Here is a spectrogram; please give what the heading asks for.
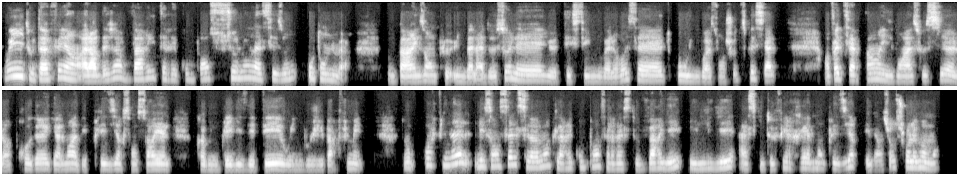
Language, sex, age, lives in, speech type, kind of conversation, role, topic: French, female, 20-24, France, read, expert-assistant, expert, Comment fait-on pour éviter de retomber dans ses vieilles habitudes quand on veut changer quelque chose dans sa vie ?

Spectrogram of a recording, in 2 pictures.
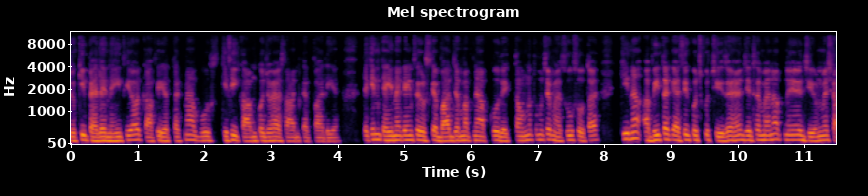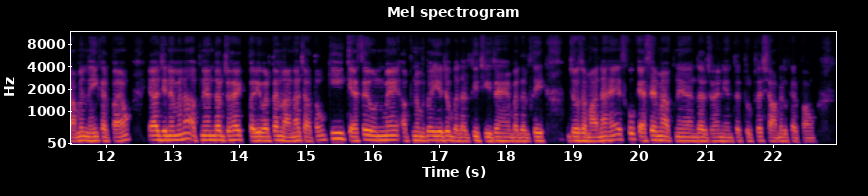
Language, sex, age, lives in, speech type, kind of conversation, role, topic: Hindi, male, 45-49, India, conversation, advice, user, तेज़ी से बदलती दुनिया में मैं अपने दैनिक जीवन में बदलावों के साथ खुद को कैसे ढाल सकता/सकती हूँ?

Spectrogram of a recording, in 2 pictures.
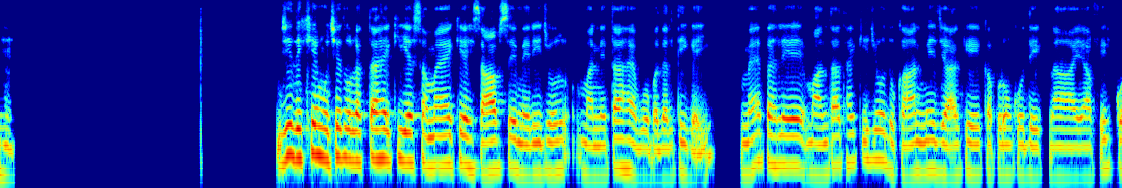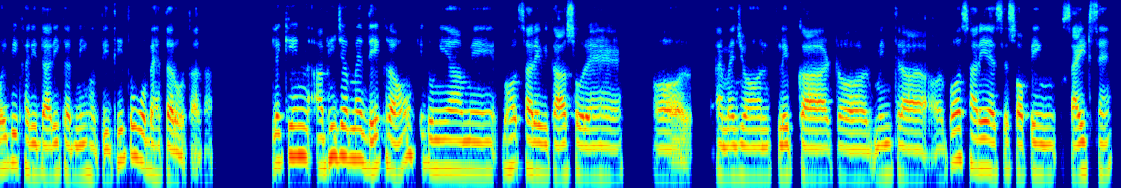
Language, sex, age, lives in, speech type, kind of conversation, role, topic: Hindi, male, 25-29, India, conversation, unstructured, none, ऑनलाइन खरीदारी और बाजार में खरीदारी में से आपको कौन-सा तरीका अधिक पसंद है?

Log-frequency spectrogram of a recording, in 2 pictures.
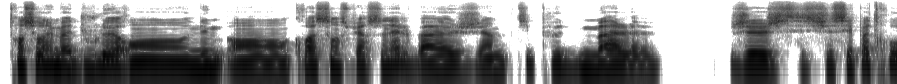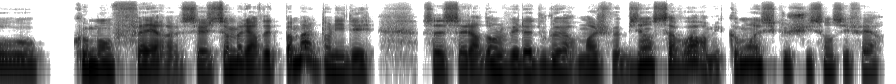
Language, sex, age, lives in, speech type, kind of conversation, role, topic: French, male, 25-29, France, conversation, advice, user, Comment puis-je transformer ma douleur après une rupture en véritable croissance personnelle ?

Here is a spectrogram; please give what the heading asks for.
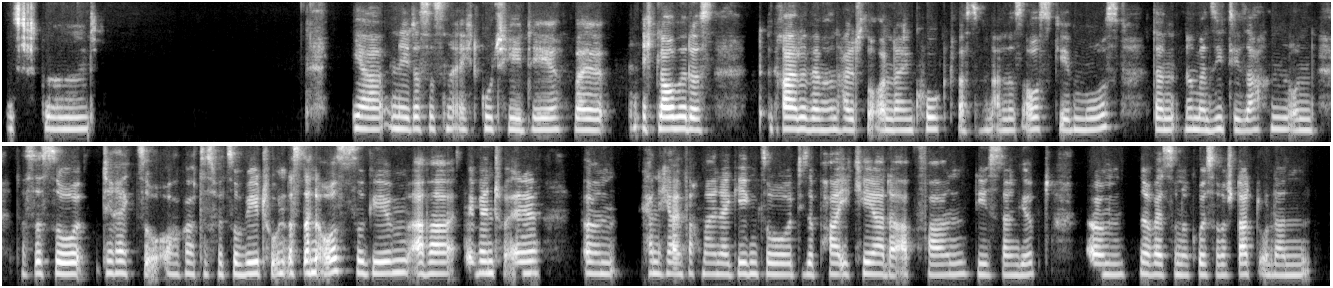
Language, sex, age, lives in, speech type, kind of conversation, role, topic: German, female, 25-29, Germany, conversation, advice, user, Wie kann ich weniger Angst um meine finanzielle Sicherheit haben?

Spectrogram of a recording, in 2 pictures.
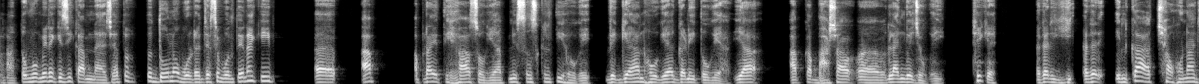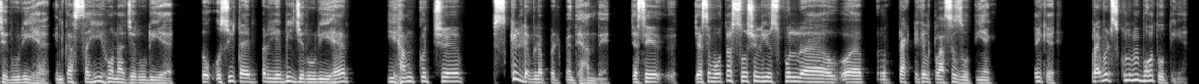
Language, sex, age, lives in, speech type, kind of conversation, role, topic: Hindi, male, 50-54, India, conversation, podcast, guest, Digital divide ko school level pe kaise kam kar sakte hain, yaar?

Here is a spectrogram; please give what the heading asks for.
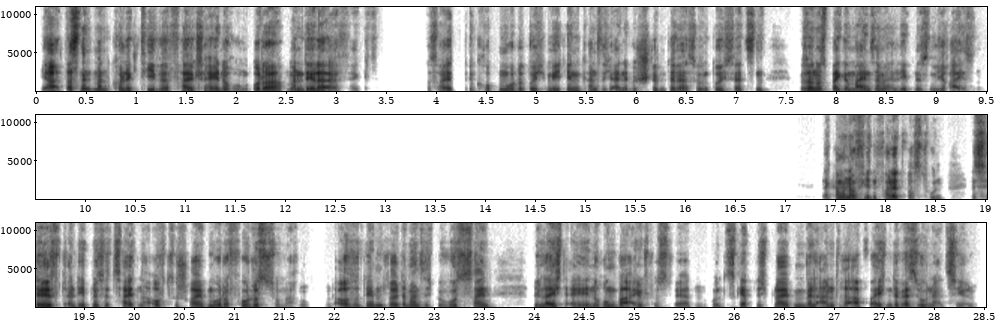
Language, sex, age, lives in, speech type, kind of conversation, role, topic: German, male, 35-39, Germany, read, expert-assistant, expert, Warum sind unsere Erinnerungen oft unzuverlässig?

